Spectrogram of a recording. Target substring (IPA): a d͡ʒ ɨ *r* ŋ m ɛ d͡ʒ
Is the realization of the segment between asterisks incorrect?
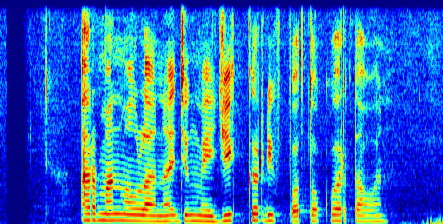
yes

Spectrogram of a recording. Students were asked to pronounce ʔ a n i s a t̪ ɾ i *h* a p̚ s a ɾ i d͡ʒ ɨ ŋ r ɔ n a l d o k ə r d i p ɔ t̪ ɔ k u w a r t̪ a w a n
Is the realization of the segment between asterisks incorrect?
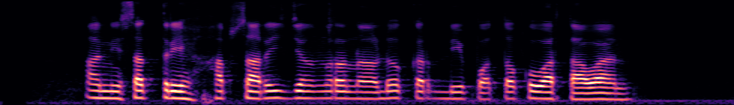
no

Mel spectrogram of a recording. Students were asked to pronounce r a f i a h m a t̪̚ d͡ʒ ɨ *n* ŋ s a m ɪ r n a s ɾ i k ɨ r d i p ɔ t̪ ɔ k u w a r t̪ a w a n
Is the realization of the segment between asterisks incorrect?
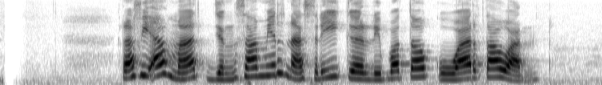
yes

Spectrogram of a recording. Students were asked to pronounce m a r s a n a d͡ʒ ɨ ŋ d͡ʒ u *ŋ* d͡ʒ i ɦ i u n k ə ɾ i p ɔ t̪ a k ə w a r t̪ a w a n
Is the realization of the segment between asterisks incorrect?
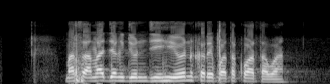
yes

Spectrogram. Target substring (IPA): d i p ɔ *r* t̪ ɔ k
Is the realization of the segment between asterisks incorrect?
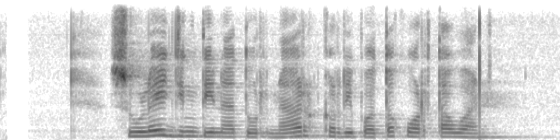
yes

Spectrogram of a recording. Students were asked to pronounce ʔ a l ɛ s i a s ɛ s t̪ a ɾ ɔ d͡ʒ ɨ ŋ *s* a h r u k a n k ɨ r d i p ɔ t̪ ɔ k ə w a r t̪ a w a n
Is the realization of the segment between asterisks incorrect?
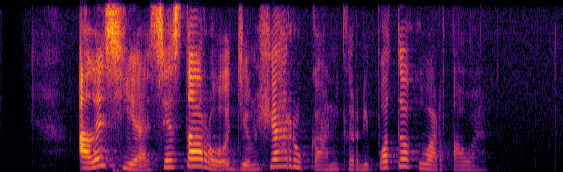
yes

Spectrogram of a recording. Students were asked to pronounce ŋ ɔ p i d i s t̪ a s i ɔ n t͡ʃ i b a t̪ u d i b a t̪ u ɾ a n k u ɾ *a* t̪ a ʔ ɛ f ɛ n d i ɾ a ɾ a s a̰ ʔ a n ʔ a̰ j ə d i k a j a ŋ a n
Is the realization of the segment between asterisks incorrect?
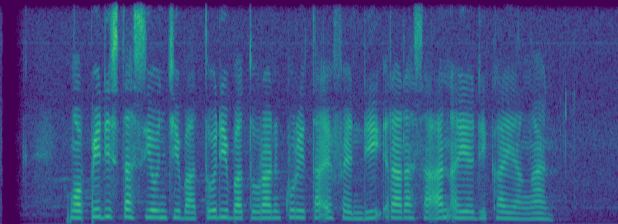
yes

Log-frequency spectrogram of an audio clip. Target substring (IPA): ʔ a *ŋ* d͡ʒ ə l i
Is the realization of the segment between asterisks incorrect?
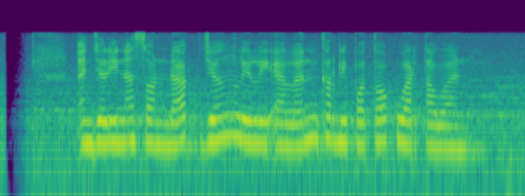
yes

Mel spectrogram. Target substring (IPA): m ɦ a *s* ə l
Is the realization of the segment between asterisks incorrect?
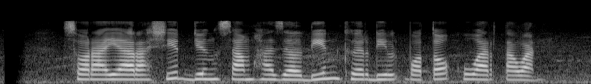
yes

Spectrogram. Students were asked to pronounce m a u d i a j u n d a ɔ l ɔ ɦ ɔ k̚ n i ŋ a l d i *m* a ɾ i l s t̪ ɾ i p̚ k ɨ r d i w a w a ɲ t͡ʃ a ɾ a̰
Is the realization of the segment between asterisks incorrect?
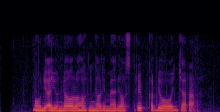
no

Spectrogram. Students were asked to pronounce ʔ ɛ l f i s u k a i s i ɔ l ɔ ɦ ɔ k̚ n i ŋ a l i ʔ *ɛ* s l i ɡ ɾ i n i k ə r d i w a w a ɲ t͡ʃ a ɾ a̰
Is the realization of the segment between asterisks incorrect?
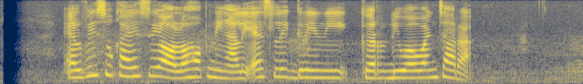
no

